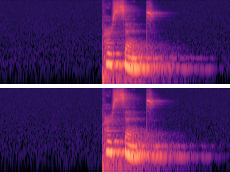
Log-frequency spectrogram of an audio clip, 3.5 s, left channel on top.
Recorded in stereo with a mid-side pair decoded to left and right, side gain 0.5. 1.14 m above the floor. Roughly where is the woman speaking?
Ahead.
